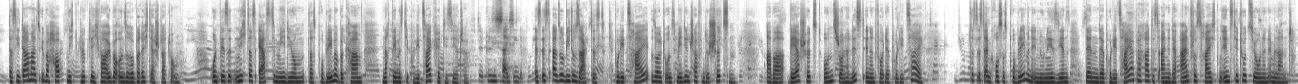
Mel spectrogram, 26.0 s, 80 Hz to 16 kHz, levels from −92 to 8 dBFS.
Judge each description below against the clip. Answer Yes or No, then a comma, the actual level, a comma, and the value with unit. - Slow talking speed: No, average, 145 wpm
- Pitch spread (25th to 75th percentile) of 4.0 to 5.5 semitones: No, average, 3.6 semitones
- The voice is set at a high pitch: Yes, high, 200 Hz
